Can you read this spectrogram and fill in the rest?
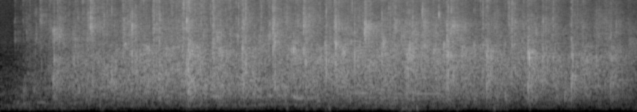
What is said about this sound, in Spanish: Muchas gracias. Dele un aplauso.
